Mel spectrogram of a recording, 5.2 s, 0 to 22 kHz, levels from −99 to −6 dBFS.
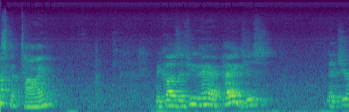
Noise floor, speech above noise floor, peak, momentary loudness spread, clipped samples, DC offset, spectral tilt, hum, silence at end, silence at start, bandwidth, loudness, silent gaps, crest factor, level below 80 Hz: -53 dBFS; 24 dB; -12 dBFS; 17 LU; under 0.1%; under 0.1%; -7 dB/octave; none; 0 s; 0 s; over 20 kHz; -29 LUFS; none; 20 dB; -56 dBFS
